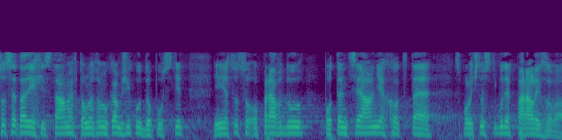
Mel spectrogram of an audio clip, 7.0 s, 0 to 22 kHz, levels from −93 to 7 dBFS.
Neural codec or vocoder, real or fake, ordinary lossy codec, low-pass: none; real; MP3, 32 kbps; 5.4 kHz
